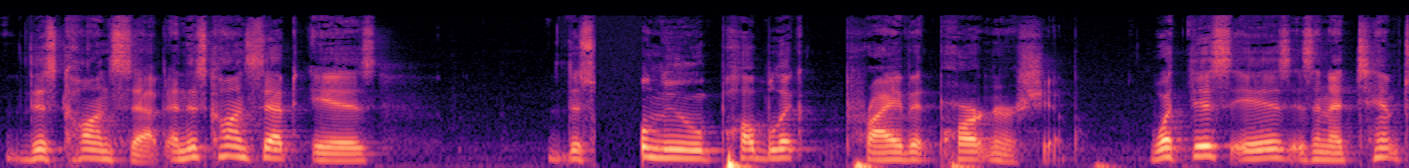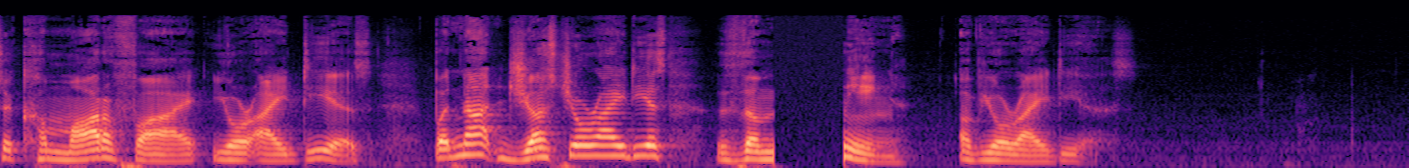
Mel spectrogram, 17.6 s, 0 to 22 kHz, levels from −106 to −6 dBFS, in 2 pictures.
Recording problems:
audio cutting out; at 3.5 s and at 14 s

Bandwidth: 15.5 kHz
